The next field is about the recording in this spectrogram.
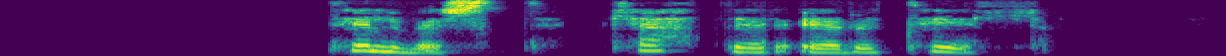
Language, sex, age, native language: Icelandic, female, 20-29, Icelandic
